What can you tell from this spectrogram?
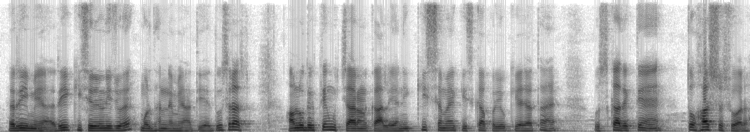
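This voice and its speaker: A man's voice: a little high, a little mellow. Man teaching exam grammar. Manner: explanatory, repeats himself, demonstrates vowel sounds aloud. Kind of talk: exam-prep lecture.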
